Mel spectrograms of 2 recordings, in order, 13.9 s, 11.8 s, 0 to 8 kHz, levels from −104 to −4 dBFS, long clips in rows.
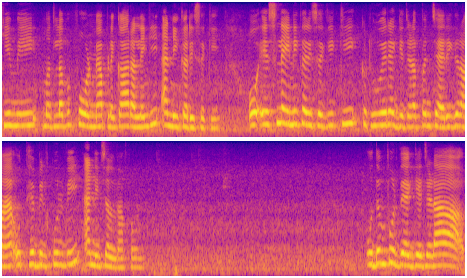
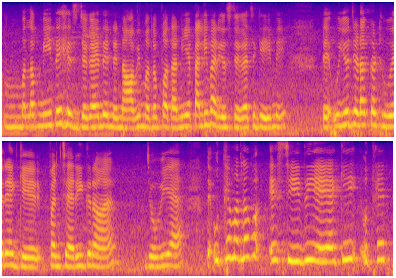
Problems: none marked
